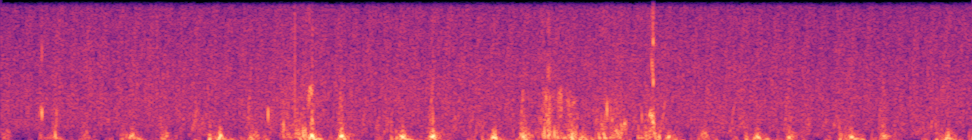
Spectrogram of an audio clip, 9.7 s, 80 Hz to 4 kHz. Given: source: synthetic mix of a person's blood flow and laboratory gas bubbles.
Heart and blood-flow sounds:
Doppler ultrasound of blood flow; precordium
0.00-0.05 s: bubbles
0.38-0.45 s: bubbles
0.52-0.60 s: bubbles
2.65-2.71 s: bubbles
2.79-3.17 s: bubbles
5.38-5.79 s: bubbles
5.94-6.29 s: bubbles
6.34-6.68 s: bubbles
From the record:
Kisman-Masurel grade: 222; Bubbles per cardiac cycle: several, 3 to 8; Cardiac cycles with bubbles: 10 to 50%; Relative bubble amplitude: moderate (0.250 to 0.450); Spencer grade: 2 (many but less than half of the cardiac periods contain bubble signals, singularly or in groups); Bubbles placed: anywhere in the cardiac cycle

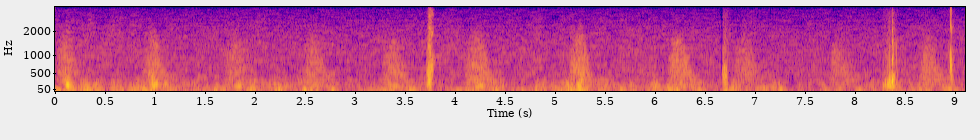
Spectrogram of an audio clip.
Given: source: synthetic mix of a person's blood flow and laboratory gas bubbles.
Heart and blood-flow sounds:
Doppler ultrasound of blood flow; subclavian vein
3.71-3.80 s: bubbles
6.67-6.73 s: bubbles
8.27-8.42 s: bubbles
8.92-8.99 s: bubbles
From the record:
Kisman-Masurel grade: 123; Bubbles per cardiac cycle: 1 to 2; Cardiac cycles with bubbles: 10 to 50%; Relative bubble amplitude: loud (0.450 to 0.775); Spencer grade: 2 (many but less than half of the cardiac periods contain bubble signals, singularly or in groups); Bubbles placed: anywhere in the cardiac cycle

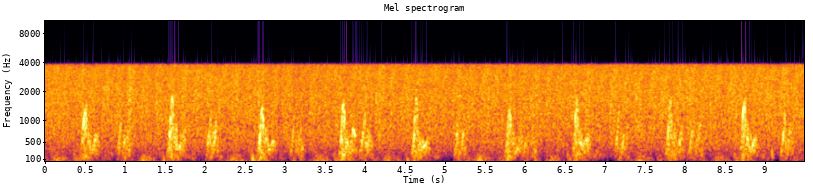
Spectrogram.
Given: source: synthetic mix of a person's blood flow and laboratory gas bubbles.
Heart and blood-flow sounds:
Doppler ultrasound of blood flow; precordium
0.95-1.05 s: bubbles
9.07-9.15 s: bubbles
From the record:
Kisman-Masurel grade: 121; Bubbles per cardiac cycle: 1 to 2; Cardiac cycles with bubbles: 10 to 50%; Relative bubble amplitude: barely perceptible (0.100 to 0.250); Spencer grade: 2 (many but less than half of the cardiac periods contain bubble signals, singularly or in groups); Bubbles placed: anywhere in the cardiac cycle

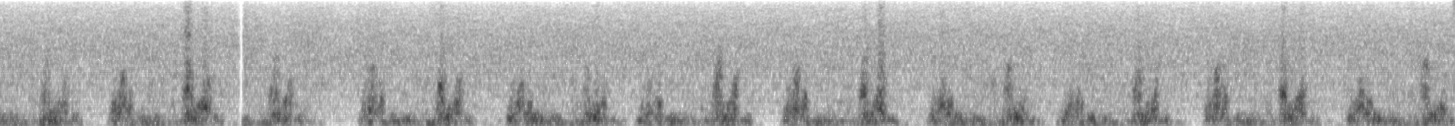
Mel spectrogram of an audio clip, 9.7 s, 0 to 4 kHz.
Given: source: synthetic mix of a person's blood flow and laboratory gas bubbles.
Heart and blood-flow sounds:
Doppler ultrasound of blood flow; precordium
9.69-9.71 s: bubbles
From the record:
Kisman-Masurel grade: 223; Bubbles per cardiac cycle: several, 3 to 8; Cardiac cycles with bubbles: 10 to 50%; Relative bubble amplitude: loud (0.450 to 0.775); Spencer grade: 2 (many but less than half of the cardiac periods contain bubble signals, singularly or in groups); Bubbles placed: anywhere in the cardiac cycle

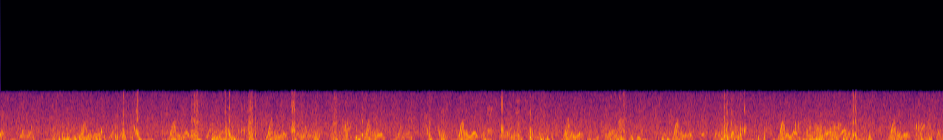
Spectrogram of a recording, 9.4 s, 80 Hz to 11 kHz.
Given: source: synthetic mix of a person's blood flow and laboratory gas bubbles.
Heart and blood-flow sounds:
Doppler ultrasound of blood flow; precordium
0.00-0.02 s: bubbles
0.50-1.08 s: bubbles
1.12-1.46 s: bubbles
1.89-2.04 s: bubbles
2.08-2.60 s: bubbles
2.89-3.04 s: bubbles
3.12-3.27 s: bubbles
3.30-3.85 s: bubbles
4.23-4.50 s: bubbles
4.80-5.55 s: bubbles
5.87-6.44 s: bubbles
6.55-6.73 s: bubbles
7.00-7.06 s: bubbles
7.15-7.49 s: bubbles
7.55-7.68 s: bubbles
7.92-8.76 s: bubbles
9.12-9.35 s: bubbles
From the record:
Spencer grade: 3 (all of the cardiac periods contain showers or single bubble signals, but not dominating or overriding the cardiac motion signals); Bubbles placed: only in the low amplitude regions of the cardiac cycle

